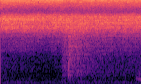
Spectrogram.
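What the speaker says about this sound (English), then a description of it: "see the steam coming out?" Steam hissing steadily from the vent of a pressure cooker while oxtail is cooking, a loud continuous bright hiss throughout with no voices.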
